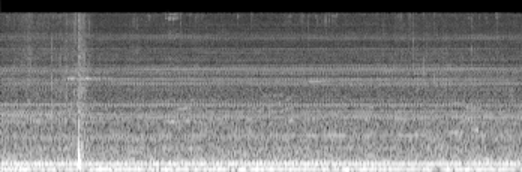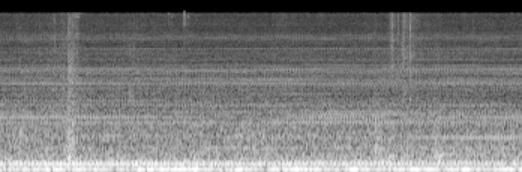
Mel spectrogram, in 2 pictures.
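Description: Steady low electrical hum with faint steady whine tones, and a sharp click about half a second in and a fainter one about four seconds in.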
